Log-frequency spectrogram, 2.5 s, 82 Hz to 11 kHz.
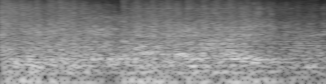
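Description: Rapid automatic gunfire from the Resident Evil 5 video game, a dense continuous burst of shots that stays loud and steady throughout with no talk over it.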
